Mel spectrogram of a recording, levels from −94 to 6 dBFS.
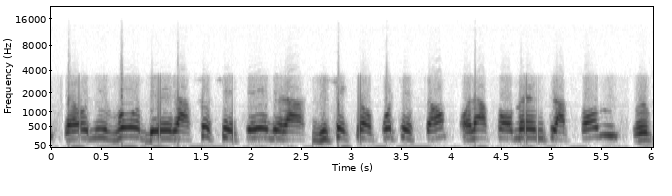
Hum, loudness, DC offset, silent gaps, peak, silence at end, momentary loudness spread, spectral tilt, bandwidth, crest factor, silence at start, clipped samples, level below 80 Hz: none; -23 LUFS; under 0.1%; none; -10 dBFS; 0 s; 5 LU; -9.5 dB/octave; 3.8 kHz; 12 dB; 0.15 s; under 0.1%; -74 dBFS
